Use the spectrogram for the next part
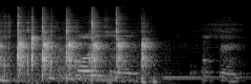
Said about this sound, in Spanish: Lo hizo, lo hizo, lo hizo. Lo hizo. Un aplauso, señora, que lo hizo, lo hizo.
